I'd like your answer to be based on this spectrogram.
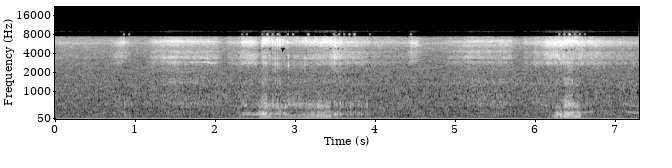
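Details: A dog snoring while asleep after being brushed: two low, rumbling snores several seconds apart over steady room hiss; ordinary harmless snoring.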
